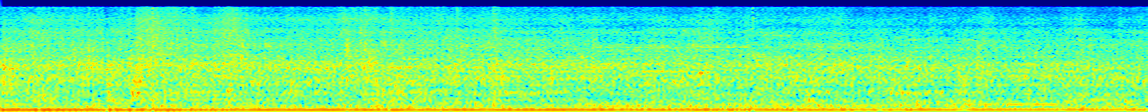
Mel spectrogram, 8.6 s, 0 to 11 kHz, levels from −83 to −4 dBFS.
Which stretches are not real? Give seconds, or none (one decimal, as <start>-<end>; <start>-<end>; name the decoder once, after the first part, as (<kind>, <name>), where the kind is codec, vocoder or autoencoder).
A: 0.0-8.6 (codec, SNAC)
